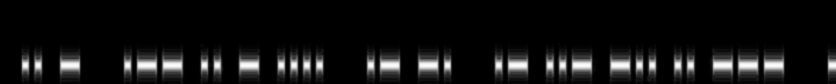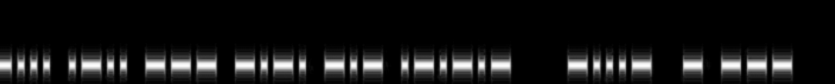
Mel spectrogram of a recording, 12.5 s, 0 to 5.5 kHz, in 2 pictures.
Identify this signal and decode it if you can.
Morse code, heard as a keyed tone, about 25 wpm, 600 Hz. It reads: IT WITH AN AUDIO BLOCK. <BT> TO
